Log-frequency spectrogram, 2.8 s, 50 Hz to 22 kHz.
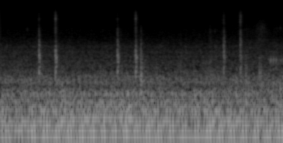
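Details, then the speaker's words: Subaru Forester on a Haltech ECU idling fast, steady and even. It runs rich (AFR about 10 against a 14.7 target) at a high idle. "And look at the AFR. It's fat. 10. So, probably got a lot of fuel. It's going to have to correct itself."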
